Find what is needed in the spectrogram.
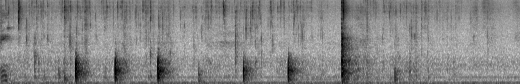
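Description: Hand potato masher working through thick mashed potatoes in a bowl, knocking against the bowl about six times at uneven intervals of roughly half a second to a second, the loudest a little past four seconds in. A steady low hum runs underneath.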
